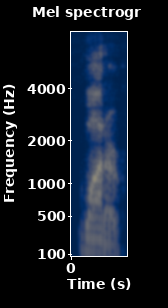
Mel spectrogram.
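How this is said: It is said with an American English accent. "In American accent, I'm not sure, but maybe it's like water"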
